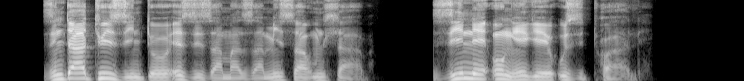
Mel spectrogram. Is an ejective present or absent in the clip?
present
